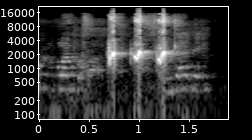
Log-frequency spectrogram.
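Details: Female Yellow-vented Bulbul lure call, meant to entice males to answer during the rainy season: three bright, bubbly chirps in quick succession, with faint tonal whistles underneath.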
